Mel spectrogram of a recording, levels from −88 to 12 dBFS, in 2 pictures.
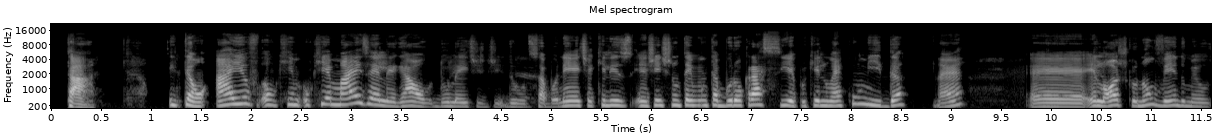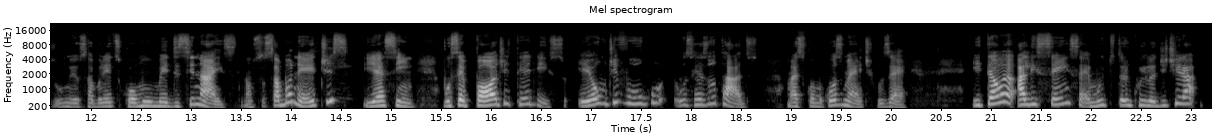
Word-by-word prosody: Tá. -, -, +7 dB, 0.7 s
Então, 230 Hz, -5 st, +4 dB
aí 265 Hz, +8 st, +5 dB
o -, -, -2 dB
fo 245 Hz, -1 st, -3 dB
que 255 Hz, +3 st, -4 dB
o 235 Hz, 0 st, -3 dB
que 280 Hz, -1 st, -2 dB
mais 285 Hz, +5 st, +3 dB
é 255 Hz, -3 st, +2 dB
legal 195 Hz, -4 st, +1 dB
do 180 Hz, +2 st, -10 dB
leite 175 Hz, -2 st, -7 dB
de 145 Hz, -, -19 dB
do 155 Hz, -2 st, -12 dB
sabonete, 205 Hz, +9 st, -2 dB
é 205 Hz, -, -4 dB
que 215 Hz, -, -8 dB
eles 220 Hz, -2 st, 0 dB
a 205 Hz, 0 st, 0 dB
gente 225 Hz, +2 st, -1 dB
não 230 Hz, -1 st, +1 dB
tem 230 Hz, 0 st, +4 dB
muita 225 Hz, +1 st, 0 dB
burocracia, 225 Hz, 0 st, +4 dB
porque 200 Hz, +2 st, -2 dB
ele 215 Hz, -, +3 dB
não 210 Hz, -, +1 dB
é 210 Hz, +1 st, 0 dB
comida, 245 Hz, -5 st, -1 dB, 0.3 s
né, 225 Hz, +8 st, -2 dB, 0.7 s
eh, 170 Hz, 0 st, -1 dB
e -, -, +3 dB
lógico 210 Hz, +1 st, +3 dB
eu -, -, -5 dB
não 245 Hz, +5 st, -3 dB
vendo 210 Hz, -1 st, -2 dB
meus 175 Hz, -3 st, -11 dB
os -, -, -16 dB
meus 165 Hz, -2 st, -11 dB
sabonetes 175 Hz, +2 st, -9 dB
como 190 Hz, +3 st, -2 dB
medicinais, 180 Hz, -, 0 dB
não, -, -, -13 dB
são -, -, -16 dB
sabonetes, 230 Hz, -, -1 dB
e 190 Hz, +3 st, -1 dB
assim, 210 Hz, -5 st, -1 dB, 0.3 s
você 210 Hz, +3 st, +3 dB
pode 240 Hz, +7 st, +7 dB
ter 275 Hz, +1 st, -10 dB
isso. 155 Hz, -7 st, -16 dB
Eu 250 Hz, +9 st, +1 dB
divulgo 315 Hz, -, -7 dB
os 225 Hz, +1 st, -12 dB
resultados, 250 Hz, +5 st, -3 dB, 0.3 s
mas 180 Hz, 0 st, -5 dB
como 175 Hz, -3 st, -11 dB
cosméticos, 175 Hz, -, -7 dB
é. 180 Hz, -, -7 dB, 0.7 s
Então 290 Hz, +8 st, +3 dB
a 250 Hz, -, +8 dB
licença 275 Hz, +4 st, -5 dB
é -, -, -7 dB
muito 220 Hz, +4 st, -7 dB
tranquila 225 Hz, -2 st, -3 dB
de 210 Hz, -, -10 dB
tirar, 295 Hz, +5 st, -3 dB
220 Hz, 175 wpm, -25 LUFS, 185-250 Hz, 0.7 s, a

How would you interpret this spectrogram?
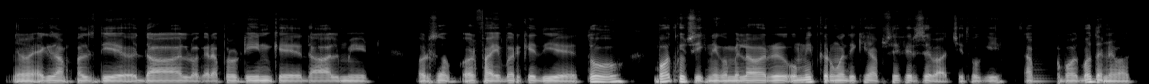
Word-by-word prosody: अ, -, -, +1 dB
examples 85 Hz, +1 st, -1 dB
दिए 85 Hz, -2 st, +3 dB
दाल 85 Hz, 0 st, -1 dB
वगैरह, 80 Hz, 0 st, -3 dB
protein 90 Hz, +1 st, +1 dB
के 85 Hz, -2 st, 0 dB
दाल, 85 Hz, +1 st, -2 dB
मीट 85 Hz, +4 st, -2 dB, 0.5 s
और -, -, 0 dB
सब 95 Hz, +7 st, -2 dB
और 85 Hz, +2 st, +2 dB
फाइबर 85 Hz, 0 st, +1 dB
के 95 Hz, -, +2 dB
दिए, 85 Hz, -3 st, +2 dB
तो 125 Hz, +1 st, +3 dB, 0.3 s
बहुत 135 Hz, +5 st, +4 dB
कुछ 125 Hz, -2 st, +4 dB
सीखने 85 Hz, -2 st, 0 dB
को 85 Hz, -, +1 dB
मिला 85 Hz, +1 st, +2 dB
और 90 Hz, -1 st, +1 dB
उम्मीद 100 Hz, +6 st, +2 dB
करूँगा 95 Hz, 0 st, +2 dB
देखिए 90 Hz, +3 st, -2 dB
आपसे 95 Hz, +2 st, -3 dB
फिर 100 Hz, -1 st, -1 dB
से 90 Hz, +2 st, -1 dB
बातचीत 70 Hz, -4 st, -4 dB
होगी। 80 Hz, +2 st, -3 dB, 0.3 s
आपका 135 Hz, 0 st, -6 dB
बहुत-बहुत 85 Hz, +9 st, +2 dB
धन्यवाद। 75 Hz, 0 st, 0 dB
85 Hz, 170 wpm, -22 LUFS, 85-95 Hz, 0.5 s, बहुत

